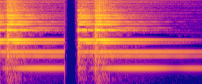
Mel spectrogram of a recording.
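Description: Notification-bell sound effect from a subscribe-button animation: a bright bell ding struck twice, about three-quarters of a second apart. The first ring is cut short by the second, which fades out slowly.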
